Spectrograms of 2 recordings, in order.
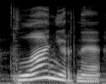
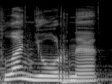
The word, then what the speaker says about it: Планерная: Станция московского метрополитена «Планерная» со дня открытия в течение 20 лет объявлялась как «Планерная», однако позднее укоренилось название с ударением на первом слоге, хотя официально станция никогда не переименовывалась.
